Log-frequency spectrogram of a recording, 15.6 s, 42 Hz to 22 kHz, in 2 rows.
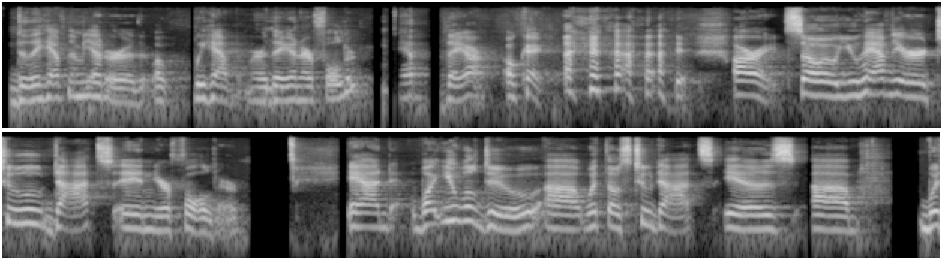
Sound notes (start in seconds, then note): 5.3 laughs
